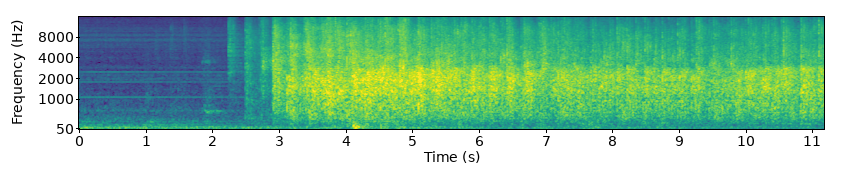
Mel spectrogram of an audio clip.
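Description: Audience applauding: a quiet pause, then a few scattered claps about two and a half seconds in that swell into steady applause.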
